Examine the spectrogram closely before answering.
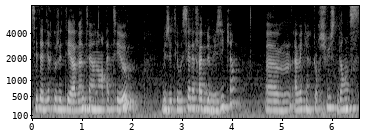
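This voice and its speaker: Audible room echo surrounds a woman speaking at a medium pitch, her intonation monotone and flat. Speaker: equine therapist and association founder. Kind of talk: conference talk.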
